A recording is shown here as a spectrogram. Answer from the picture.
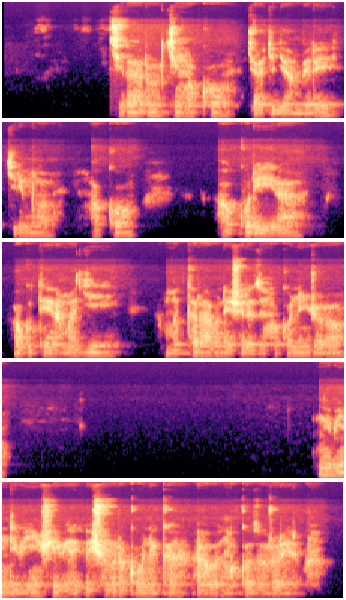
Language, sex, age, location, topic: Kinyarwanda, male, 36-49, Musanze, agriculture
